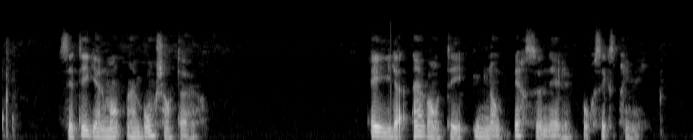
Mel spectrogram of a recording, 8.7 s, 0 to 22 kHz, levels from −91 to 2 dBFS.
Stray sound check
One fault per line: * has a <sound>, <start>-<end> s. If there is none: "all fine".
all fine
